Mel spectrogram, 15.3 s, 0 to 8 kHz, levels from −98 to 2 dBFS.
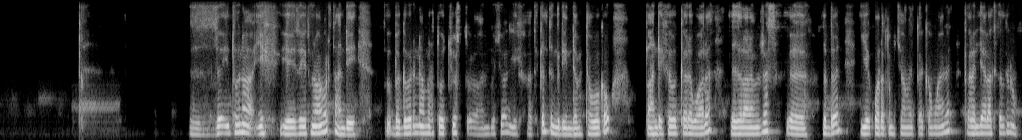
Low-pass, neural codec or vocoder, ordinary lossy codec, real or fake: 7.2 kHz; codec, 16 kHz, 16 kbps, FunCodec, trained on LibriTTS, 50 frames a second; Opus, 32 kbps; fake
